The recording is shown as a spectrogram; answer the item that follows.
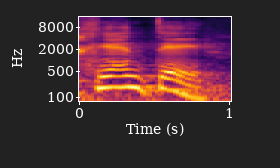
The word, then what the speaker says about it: gente: But if a G is followed by an E, the sound completely changes again, just like the C. So GE is pronounced ge, as in gente.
